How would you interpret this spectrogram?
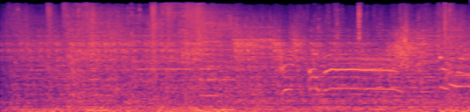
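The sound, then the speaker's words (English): Long-barreled cannons blast repeatedly in a dense, roaring battle din, loud and continuous, with deep booms layered under rising mechanical whines and crashes. “On Obi-Wan's instruction, long-barreled Republic cannons open fire.”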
